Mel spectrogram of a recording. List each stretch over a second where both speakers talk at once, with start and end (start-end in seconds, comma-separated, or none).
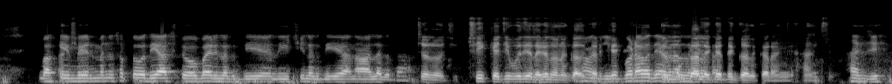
5.3-7.3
